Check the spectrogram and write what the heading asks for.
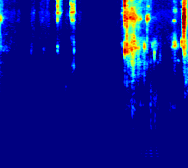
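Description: A couple of faint clicks, then a short burst of wet slurping and swallowing as someone sips water, ending with a few soft mouth sounds.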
